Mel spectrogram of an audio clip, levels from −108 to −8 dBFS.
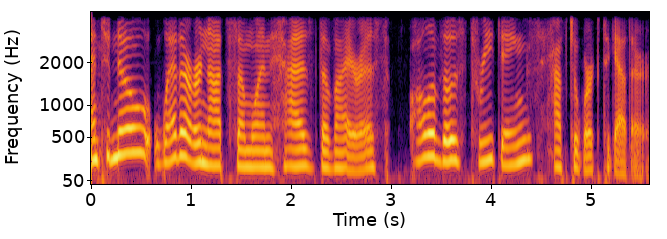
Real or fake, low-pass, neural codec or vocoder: fake; 3.6 kHz; codec, 16 kHz, 4 kbps, FunCodec, trained on Chinese and English, 50 frames a second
